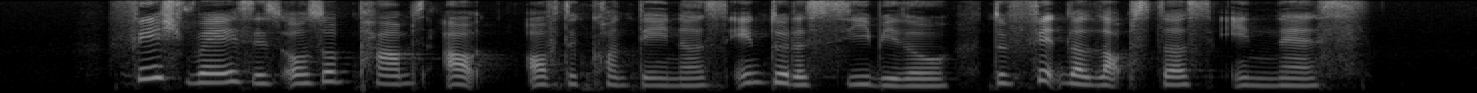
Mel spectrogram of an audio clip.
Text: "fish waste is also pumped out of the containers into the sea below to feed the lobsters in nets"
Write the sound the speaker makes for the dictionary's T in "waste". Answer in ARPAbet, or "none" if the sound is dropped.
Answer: none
